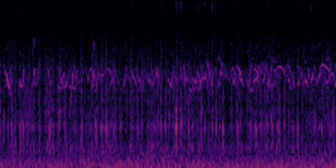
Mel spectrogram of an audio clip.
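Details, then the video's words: Baby chickens (murgi) chirping as a group: a dense, continuous stream of shrill, high peeps, many arched and overlapping, with a steady low rumble beneath and a couple of brief clicks. "MURGI Baby "Chicks Chirping" Sound"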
